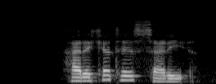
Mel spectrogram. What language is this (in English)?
Persian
